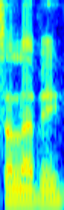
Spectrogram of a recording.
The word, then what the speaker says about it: Celebi: Celebi Celebi ya know I'm how you pronounce it or what no it's Celebi because in Japanese it said he'd be so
